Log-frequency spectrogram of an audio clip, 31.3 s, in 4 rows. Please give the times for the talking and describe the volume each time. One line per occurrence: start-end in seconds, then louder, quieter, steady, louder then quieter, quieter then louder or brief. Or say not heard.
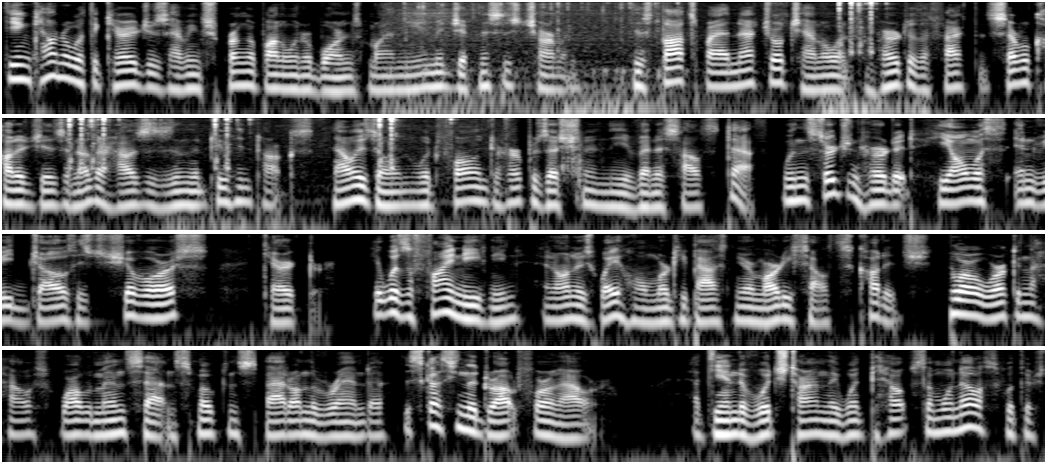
0.1-31.2 steady.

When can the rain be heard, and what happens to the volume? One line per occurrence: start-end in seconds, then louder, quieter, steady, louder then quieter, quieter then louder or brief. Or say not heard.
not heard.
